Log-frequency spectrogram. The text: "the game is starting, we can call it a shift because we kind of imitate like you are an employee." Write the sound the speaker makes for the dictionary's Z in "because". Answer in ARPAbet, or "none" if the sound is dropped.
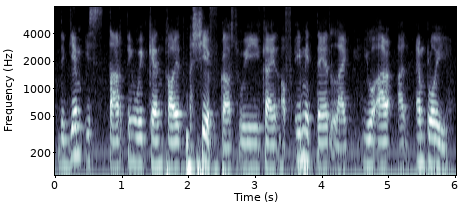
S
